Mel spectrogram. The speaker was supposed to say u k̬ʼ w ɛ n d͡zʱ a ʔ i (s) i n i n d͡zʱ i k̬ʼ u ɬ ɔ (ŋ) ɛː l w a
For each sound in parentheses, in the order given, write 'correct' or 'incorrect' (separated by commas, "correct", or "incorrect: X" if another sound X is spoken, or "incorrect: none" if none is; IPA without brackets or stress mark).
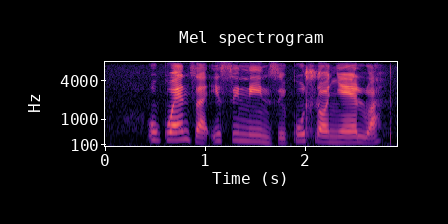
correct, incorrect: ɲ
